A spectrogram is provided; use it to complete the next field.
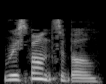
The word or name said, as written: responsible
